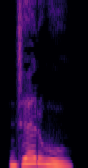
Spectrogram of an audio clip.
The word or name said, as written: ಜರ್ವು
